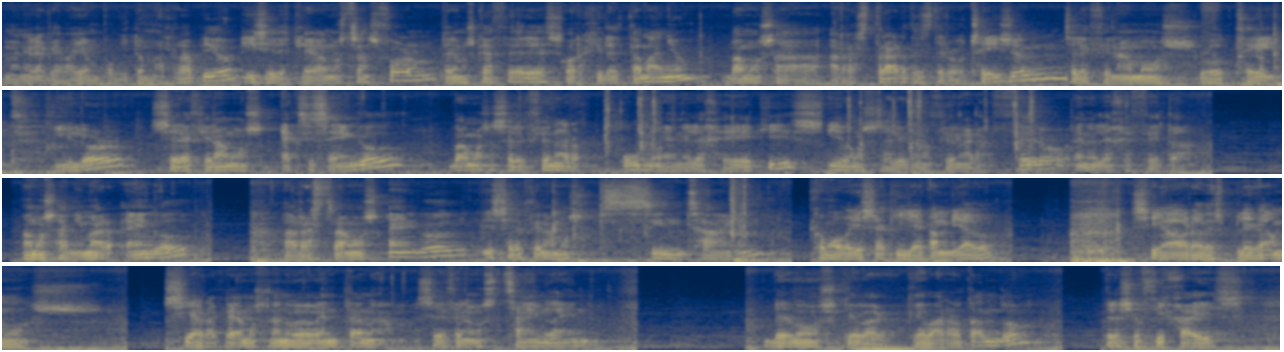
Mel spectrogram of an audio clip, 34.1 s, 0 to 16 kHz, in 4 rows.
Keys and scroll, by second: 3.4 1, 4.4 Return, 6.7-8.2 typing, 12.4 typing, 14.5 0, 15.1 Return, 20.6-21.8 typing, 22.1 Return.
